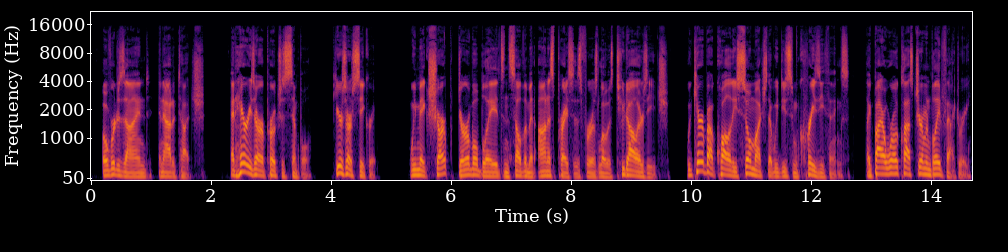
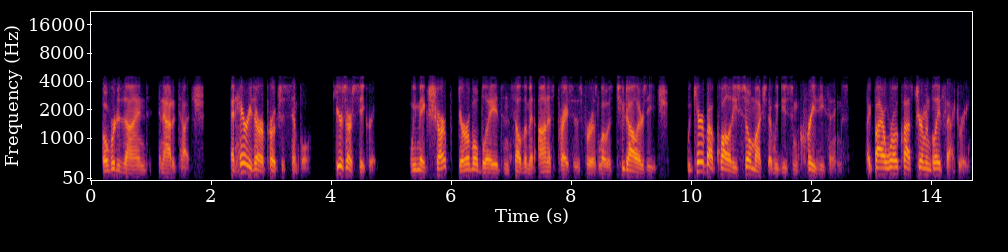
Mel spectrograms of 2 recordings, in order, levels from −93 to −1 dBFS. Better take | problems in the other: first | phone-call audio; nothing above 3.5 kHz

